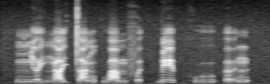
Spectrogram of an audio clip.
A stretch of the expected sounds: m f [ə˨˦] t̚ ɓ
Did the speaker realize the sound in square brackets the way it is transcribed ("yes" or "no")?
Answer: no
